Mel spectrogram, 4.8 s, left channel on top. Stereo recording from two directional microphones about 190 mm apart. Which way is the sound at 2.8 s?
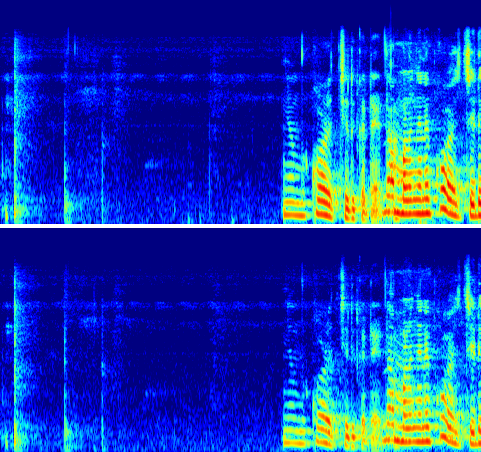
40° left (ahead or behind).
